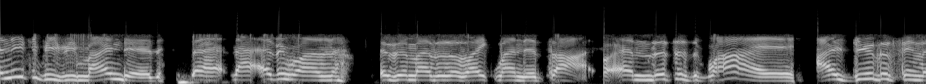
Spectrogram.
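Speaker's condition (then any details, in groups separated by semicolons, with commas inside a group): Mild cerebral palsy; speech affected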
